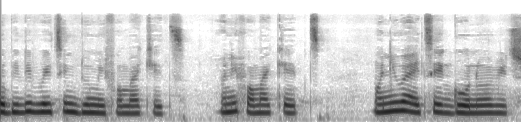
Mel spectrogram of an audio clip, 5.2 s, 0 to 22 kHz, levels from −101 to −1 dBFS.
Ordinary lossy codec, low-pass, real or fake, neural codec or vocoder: AAC, 48 kbps; 14.4 kHz; real; none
